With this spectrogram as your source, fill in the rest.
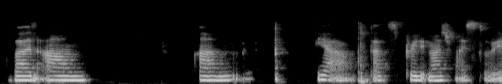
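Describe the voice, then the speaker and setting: A woman speaks at medium pitch in a somewhat breathy voice. Her intonation is monotone and flat. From Iran. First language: Persian or Kurdish. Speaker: writer. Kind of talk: panel discussion.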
